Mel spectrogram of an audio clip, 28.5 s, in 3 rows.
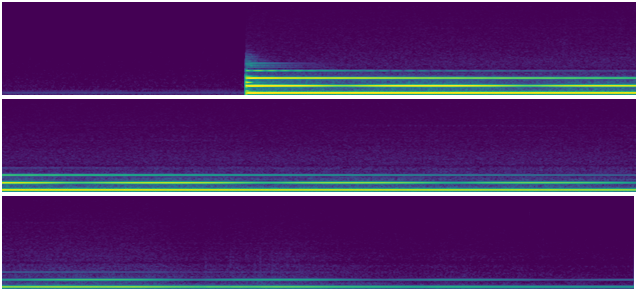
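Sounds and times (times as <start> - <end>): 
meditation bell ringing: 3.7 - 21.6.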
